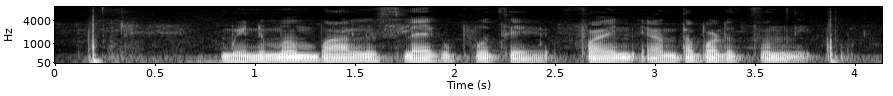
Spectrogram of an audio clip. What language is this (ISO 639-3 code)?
tel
